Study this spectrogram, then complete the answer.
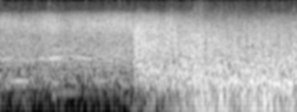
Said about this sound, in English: The man with no name, played by Clint Eastwood, adjusts his poncho as rain falls on the main street.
